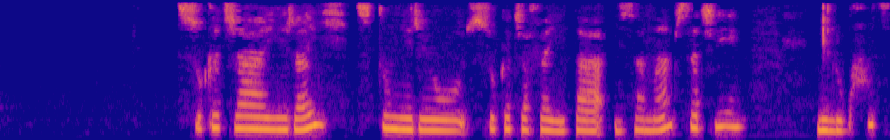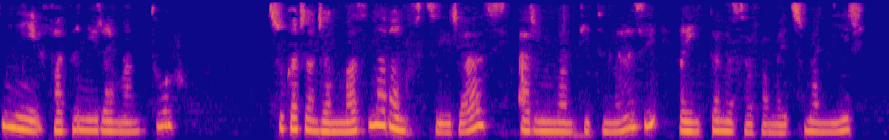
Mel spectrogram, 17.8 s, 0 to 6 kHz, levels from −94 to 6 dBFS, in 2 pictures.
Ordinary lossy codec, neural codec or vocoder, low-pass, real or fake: MP3, 32 kbps; none; 5.4 kHz; real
